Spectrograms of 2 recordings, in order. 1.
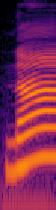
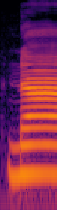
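พยางค์นี้ออกเสียงด้วยเสียงตก 2. พยางค์นี้ออกเสียงด้วยเสียงสามัญ (1) "คำว่าหน้าเป็นเสียงโท" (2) "คำว่านาเป็นเสียงสามัญ"

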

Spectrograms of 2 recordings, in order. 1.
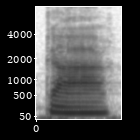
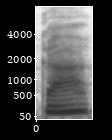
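พยางค์นี้พูดด้วยเสียงกลาง 2. พยางค์นี้พูดด้วยเสียงสูง (1) "สามัญ" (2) "ตรี"

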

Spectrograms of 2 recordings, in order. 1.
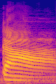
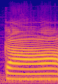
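พยางค์นี้ออกเสียงเอก 2. พยางค์นี้ออกเสียงสามัญ (1) "กาไม้เอก" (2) "เสียงนี้เป็นเสียงสามัญนะคะ"

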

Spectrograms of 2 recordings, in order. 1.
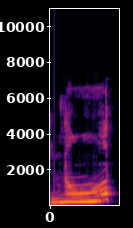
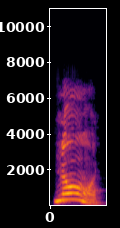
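พยางค์นี้ออกเสียงวรรณยุกต์เสียงสูง 2. พยางค์นี้ออกเสียงวรรณยุกต์เสียงตก (1) "พอเติมไม่โท, เสียงตรีเป็นเสียงโน้ต" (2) "ไม่มีวรรณยุกต์นะคะ, พื้นเสียงเป็นเสียงโท"

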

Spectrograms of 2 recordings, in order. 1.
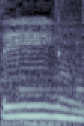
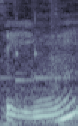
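คำว่า "สิง" ออกเสียงตก 2. คำว่า "สิง" ออกเสียงขึ้น

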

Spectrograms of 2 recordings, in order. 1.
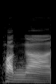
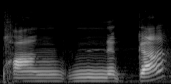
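ชื่อนี้อ่านเป็นสองพยางค์ 2. ชื่อนี้อ่านเป็นสามพยางค์ (1) "เขาอ่านคำว่าพังงา" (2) "ฝรั่งก็เจอแล้วแบบ"

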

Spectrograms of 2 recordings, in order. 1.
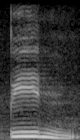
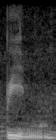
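พยางค์นี้มีเสียงสูง 2. พยางค์นี้มีเสียงกลาง

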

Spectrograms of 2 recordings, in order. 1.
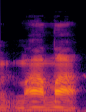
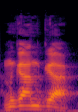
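После «н» отчётливый звук «г» не слышен. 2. После «н» слышен отчётливый звук «г».

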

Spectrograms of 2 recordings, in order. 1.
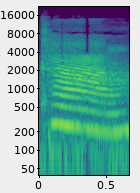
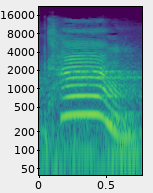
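พยางค์นี้ออกเสียงเป็นเสียงต่ำ 2. พยางค์นี้ออกเสียงเป็นเสียงตก

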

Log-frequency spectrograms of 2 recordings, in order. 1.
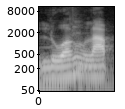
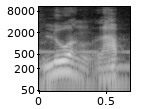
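พยางค์แรกออกเสียงด้วยวรรณยุกต์เสียงสูง 2. พยางค์แรกออกเสียงด้วยวรรณยุกต์เสียงตก (1) "ผมชอบพูดผิดนะชอบพูดว่าล้วงลับนะฮะไม่ใช่" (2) "ต้องไม่เอกนะครับล่วงลับไปแล้วนั่นเอง"

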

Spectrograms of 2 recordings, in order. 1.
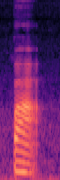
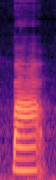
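พยางค์นี้ออกเสียงด้วยเสียงต่ำ 2. พยางค์นี้ออกเสียงด้วยเสียงต่ำ

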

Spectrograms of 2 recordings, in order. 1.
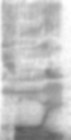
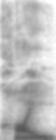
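พยางค์นี้อ่านด้วยเสียงสูง 2. พยางค์นี้อ่านด้วยเสียงตก (1) "รูปโทก็จริงแต่เป็นเสียงตรี" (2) "รูปเอกแต่เป็นเสียงโท"

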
